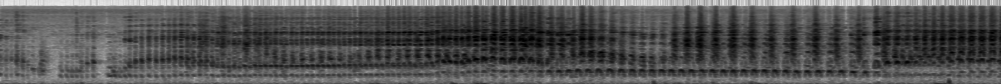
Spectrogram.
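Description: Birds singing territorial song in a dense, continuous chorus that swells over the first few seconds.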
